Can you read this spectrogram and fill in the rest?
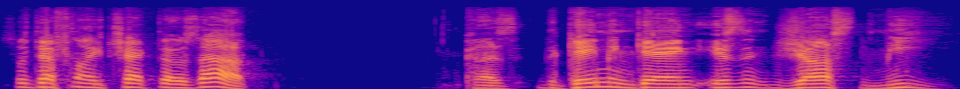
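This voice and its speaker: Middle-aged guy hosting a live news stream, a bit stuffy from a cold, highish voice, close boom mic, dry sound. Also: normal speed, no echo. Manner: chatty and upbeat, reading news with asides. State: a little stuffy with a starting cold. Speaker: host and editor-in-chief of a tabletop gaming news show. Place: home studio with shelves of games behind. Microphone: studio mic on boom arm close to mouth.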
